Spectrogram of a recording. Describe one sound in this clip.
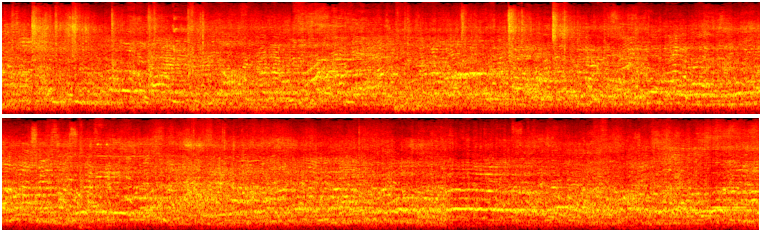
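A crowd of young people chatters and shouts, echoing in a large hall.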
